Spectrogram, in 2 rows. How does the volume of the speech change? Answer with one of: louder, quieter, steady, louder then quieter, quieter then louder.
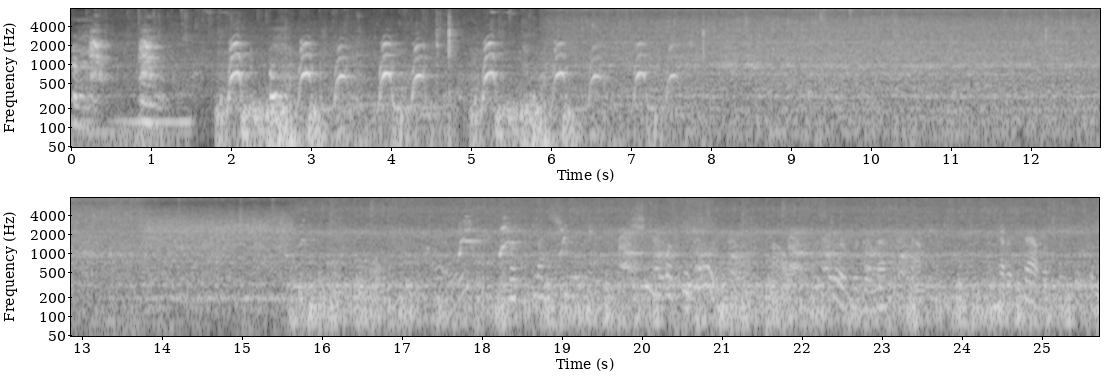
steady.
